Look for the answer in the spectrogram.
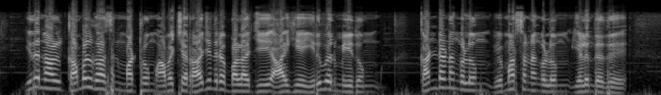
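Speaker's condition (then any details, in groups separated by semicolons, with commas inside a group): No condition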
